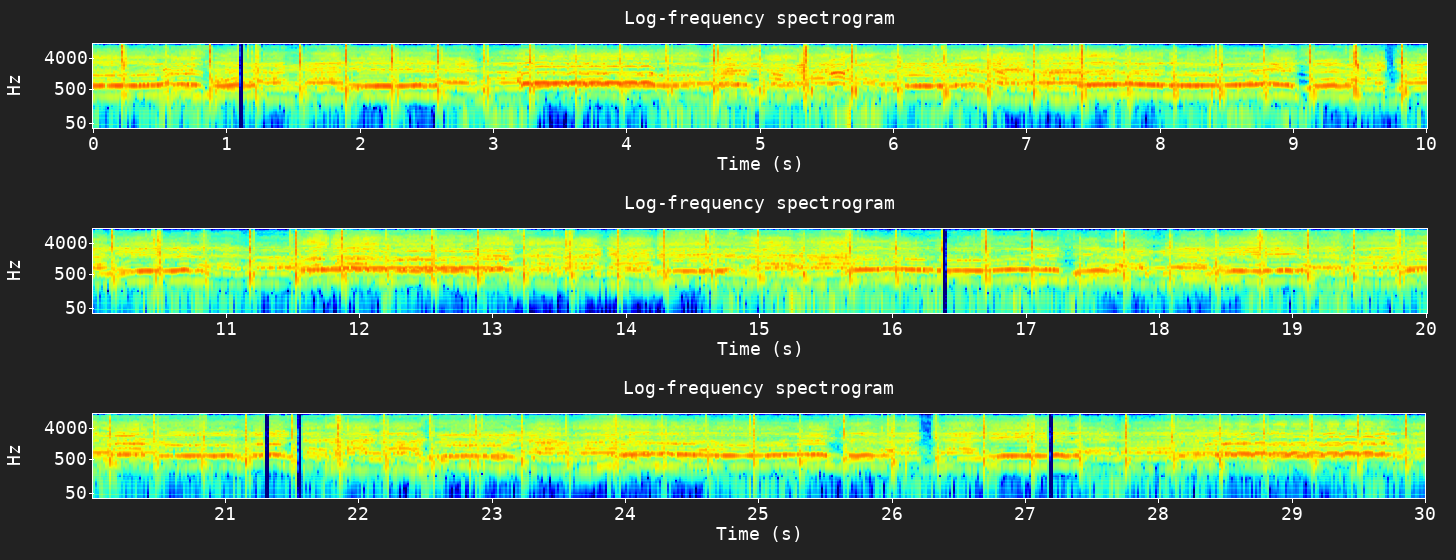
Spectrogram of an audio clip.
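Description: A group of men singing a repeated folk dance melody together in chorus, with steady rhythmic hand-clapping.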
